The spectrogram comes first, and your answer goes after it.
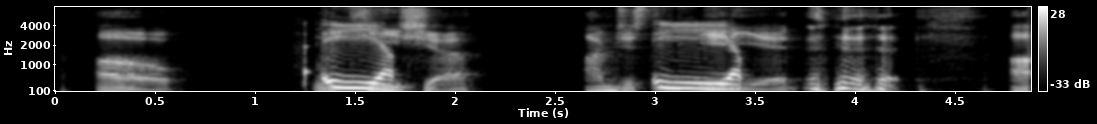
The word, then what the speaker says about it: Letitia: And then I looked at your thing on Discord where you actually like put the proper pronunciation. I'm like, oh, Yep. Letitia.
